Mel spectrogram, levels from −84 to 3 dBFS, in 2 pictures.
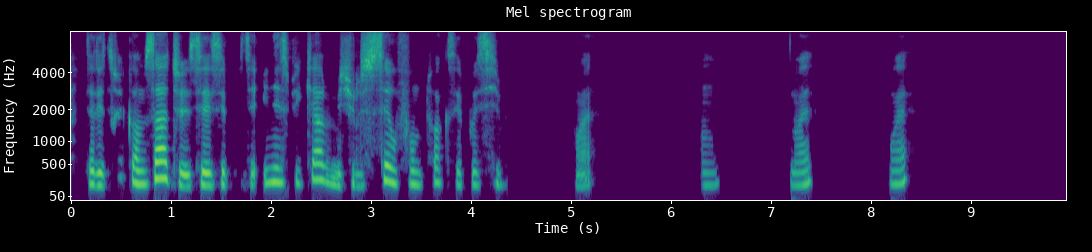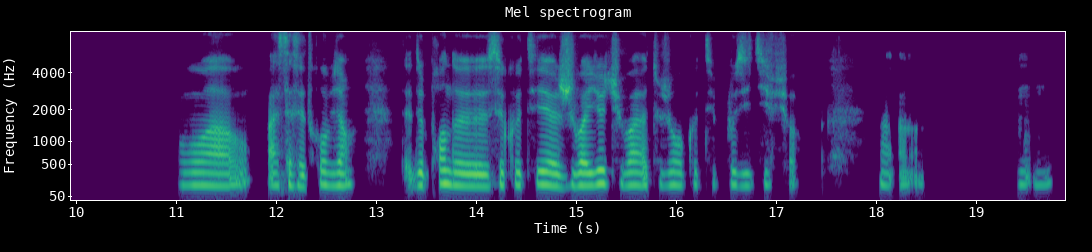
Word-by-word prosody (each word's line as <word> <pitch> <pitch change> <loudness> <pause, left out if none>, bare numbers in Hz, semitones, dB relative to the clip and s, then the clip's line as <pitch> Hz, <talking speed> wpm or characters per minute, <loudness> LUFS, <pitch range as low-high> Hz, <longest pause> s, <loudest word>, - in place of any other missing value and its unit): tu 195 - +1
as - - +4
des 180 -1 +2
trucs 290 - -9
comme 200 -3 +3
ça, 275 +6 +10
tu 170 -8 +2
c'est 180 0 +4
c'est 185 +1 0
p 180 - -47
c'est - - -6
inexplicable, 220 +2 +1
mais 170 - -2
tu 200 - -1
le 170 - -9
sais 235 +7 +5
au 215 - +3
fond 195 0 -4
de 180 - -6
toi 215 +2 -6
que - - -14
c'est 185 - -7
possible. 185 0 -4 0.7
Ouais. - - -7 1.1
Mmh. 180 +1 -13 0.8
Ouais. 185 +3 -4 0.8
Ouais. 195 +3 -5 2.7
Waouh, 180 +2 0 0.2
ah, - - 0
ça 180 -1 -3
c'est 165 -1 -2
trop 185 +4 -4
bien 175 +2 -1 0.5
de - - -7
de 180 - 0
prendre, 195 +1 0
heu, 170 -1 +3
ce 180 - -1
côté, 185 +2 -1
heu, 175 - +3
joyeux, 180 +4 +4
tu 200 - -5
vois? 180 0 +1
Toujours 185 0 -6
au 175 - -5
côté 185 0 -13
positif, 185 0 -6
tu - - -10
vois? - - -12 0.8
Hein, - - -8
hein, - - -7
hein, - - -12 1.0
mmh 190 - -10
mh. 185 +1 -15
185 Hz, 165 wpm, -23 LUFS, 175-195 Hz, 2.7 s, ça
